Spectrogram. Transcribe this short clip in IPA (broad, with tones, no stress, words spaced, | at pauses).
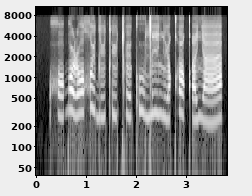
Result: xɔ˨˩˦ɡɔ˥˨ɭɔ˦ χʉ˥˨dy˨˩˦tʼy˨˩˦ǀʰʏ˨˩˦ kʼu˥˨ŋ͡ǀi˦ʎy˨˩˦ qʰu˥˨qʼi˨˩˦ʎæ˨˩˦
